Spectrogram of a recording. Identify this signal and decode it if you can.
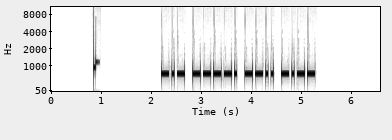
Morse code, heard as a keyed tone, about 22 wpm, 700 Hz. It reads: K9ZY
